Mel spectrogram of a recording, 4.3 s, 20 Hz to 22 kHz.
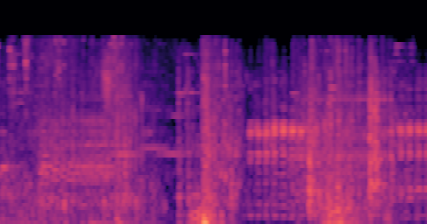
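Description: Sheep bleat at intervals amid clip-clop hooves and horse noises on a farm in Red Dead Redemption 2, with game ambience and scattered talk.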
